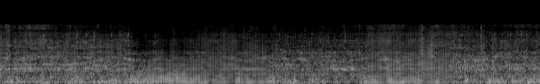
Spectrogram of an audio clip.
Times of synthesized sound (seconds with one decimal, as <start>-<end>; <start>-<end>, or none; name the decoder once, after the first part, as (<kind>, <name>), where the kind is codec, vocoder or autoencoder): 1.5-2.7 (vocoder, Vocos); 3.7-4.5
